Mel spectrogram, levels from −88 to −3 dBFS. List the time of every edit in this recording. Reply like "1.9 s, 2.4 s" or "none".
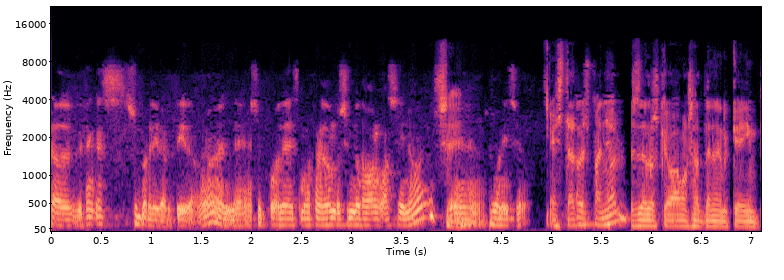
2.0 s, 2.5 s, 3.1 s, 4.4 s, 5.3 s, 5.8 s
